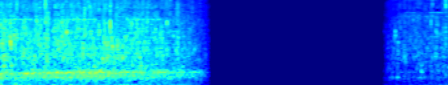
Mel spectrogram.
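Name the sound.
rushing river water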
